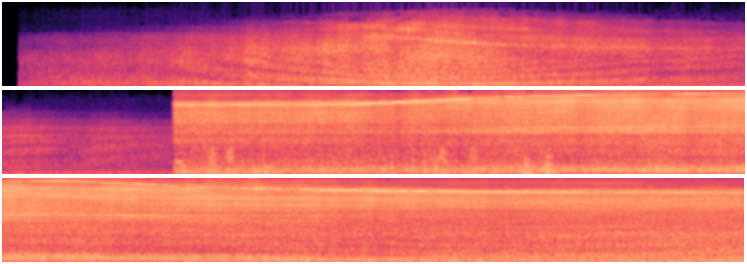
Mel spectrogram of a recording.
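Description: A swelling jet whoosh that peaks about four seconds in and falls away in pitch. At about nine seconds it cuts abruptly to a model jet's kerosene turbine running loudly with a high whine, which climbs in pitch and settles back down as the throttle is worked.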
